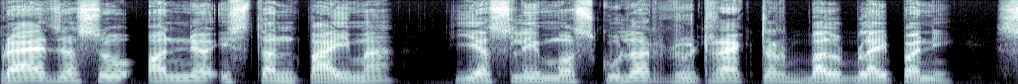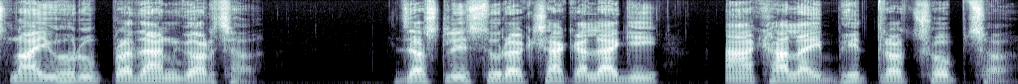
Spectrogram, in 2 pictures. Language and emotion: Nepali, neutral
